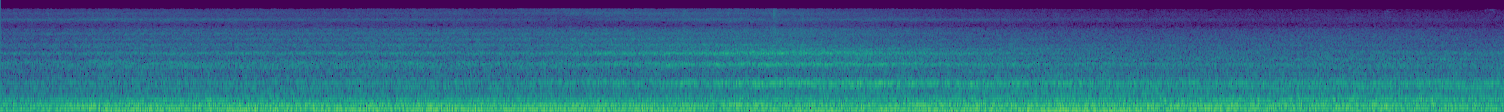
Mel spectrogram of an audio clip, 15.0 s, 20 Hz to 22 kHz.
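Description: TRA EMU3000 electric multiple unit pulling out and accelerating past along the platform of an underground station, with a steady rumble of wheels and running gear. A high whine comes in about halfway, and the low rumble drops away near the end as the rear cars go by.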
